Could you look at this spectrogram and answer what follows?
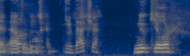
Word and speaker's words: Athabasca: Athabasca.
